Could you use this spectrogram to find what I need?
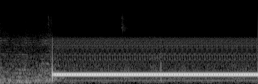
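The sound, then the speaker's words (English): A telephone dial tone sounds as a phone line is picked up. After a brief low rustle, a loud, steady, unbroken single-pitched tone starts abruptly and holds to the end. “let's take a caller right now. Pick up one of the lines”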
